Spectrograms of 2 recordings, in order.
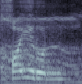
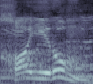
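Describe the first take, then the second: First: The word ends with an n sound. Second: The word ends with an m sound. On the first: The speaker calls it wrong. "bukan khairun" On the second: The speaker calls it right. "N-nya tidak lagi dibaca, melainkan langsung diganti menjadi huruf M"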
